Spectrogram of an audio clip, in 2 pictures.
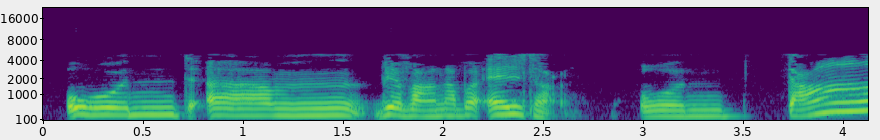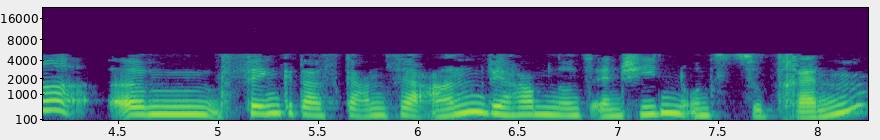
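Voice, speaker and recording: Her pace is very slow. This woman has lively intonation. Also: fairly high pitch for a woman. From Romania. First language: Romanian and French (speaking German). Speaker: school founder and blogger. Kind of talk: interview.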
